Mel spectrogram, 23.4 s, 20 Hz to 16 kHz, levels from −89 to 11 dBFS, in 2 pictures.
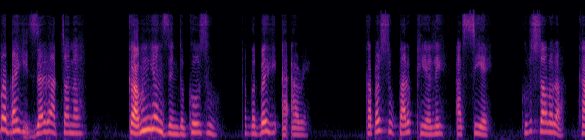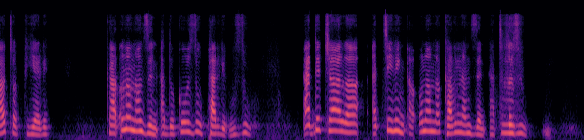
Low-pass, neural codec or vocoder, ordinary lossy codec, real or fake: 10.8 kHz; codec, 16 kHz in and 24 kHz out, 0.4 kbps, LongCat-Audio-Codec, two codebook decoder; Opus, 24 kbps; fake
